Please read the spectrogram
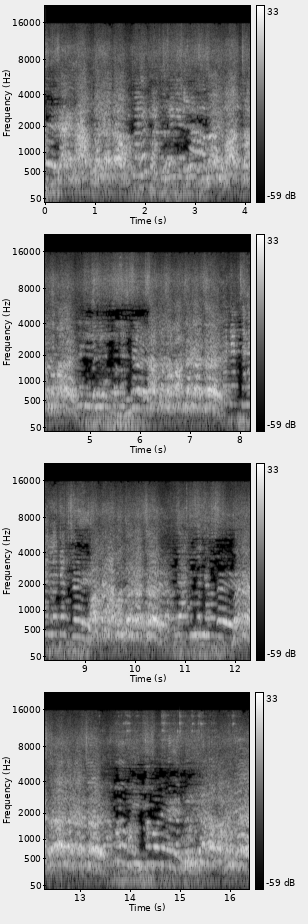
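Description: A large crowd of protesting students chanting slogans together. Each shouted phrase comes in a steady rhythm about every three seconds.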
